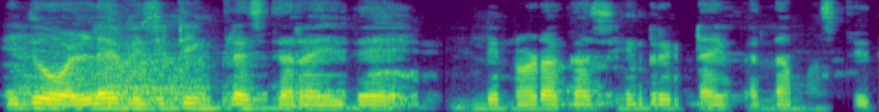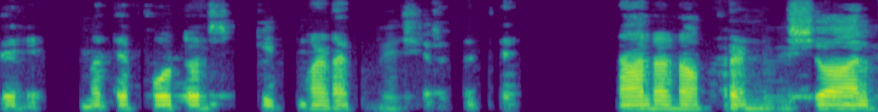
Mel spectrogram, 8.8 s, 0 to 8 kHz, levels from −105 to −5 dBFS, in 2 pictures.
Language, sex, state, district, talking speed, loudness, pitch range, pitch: Kannada, male, Karnataka, Bellary, 165 wpm, -19 LUFS, 110-125 Hz, 115 Hz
